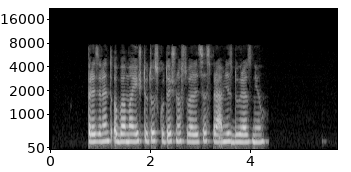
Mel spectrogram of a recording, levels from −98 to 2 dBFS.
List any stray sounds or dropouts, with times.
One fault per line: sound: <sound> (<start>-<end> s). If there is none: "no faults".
no faults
